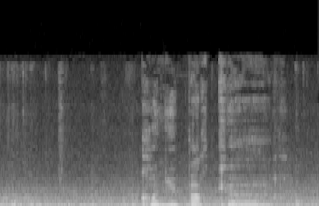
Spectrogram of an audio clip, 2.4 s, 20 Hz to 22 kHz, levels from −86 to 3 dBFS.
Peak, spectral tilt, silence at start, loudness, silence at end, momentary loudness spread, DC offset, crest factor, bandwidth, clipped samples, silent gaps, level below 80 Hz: 0 dBFS; -6 dB/octave; 0 s; -19 LUFS; 0 s; 8 LU; under 0.1%; 18 dB; 17 kHz; under 0.1%; none; -26 dBFS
